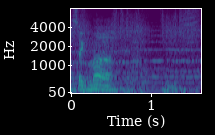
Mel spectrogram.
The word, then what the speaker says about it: Sigma: Emphasis on the second syllable. Sigma.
